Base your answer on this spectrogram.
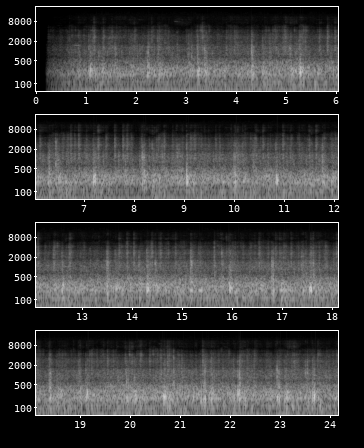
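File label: Steam Train Exterior Steady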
